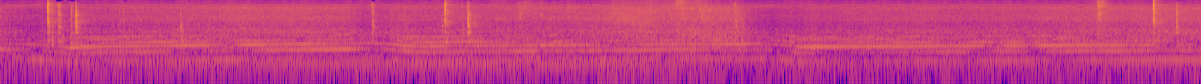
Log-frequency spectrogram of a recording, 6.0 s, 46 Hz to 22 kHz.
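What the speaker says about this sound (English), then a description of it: "I absolutely love how the exhaust sounds on this car." A 2015 Ferrari 458 Speciale's exhaust in the video game Forza Horizon 2 drones and revs, the pitch climbing, then dropping sharply at each gear shift, about twice over a few seconds.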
